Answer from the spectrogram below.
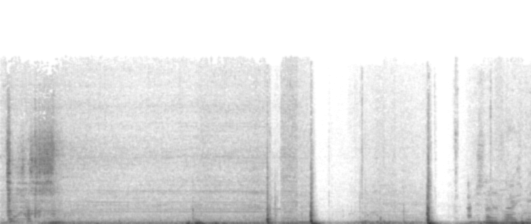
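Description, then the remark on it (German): Rustling and a few solid car-door thuds as people climb into a farmer's car, followed by the engine turning over and settling into a low rumble. “Also wir steigen bei Ihnen ins Auto, oder? Okay, brauchen wir einen Schlüssel.”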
